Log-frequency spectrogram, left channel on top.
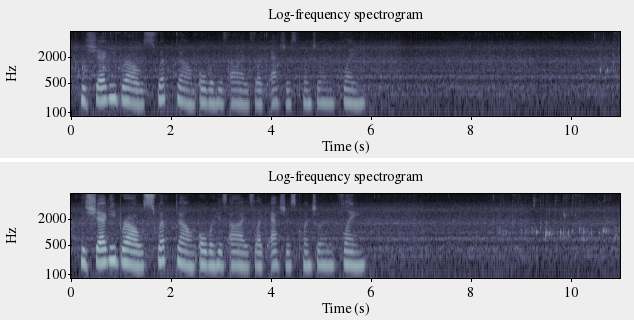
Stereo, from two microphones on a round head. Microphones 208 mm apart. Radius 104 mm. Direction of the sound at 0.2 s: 45° right (ahead or behind).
